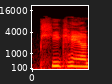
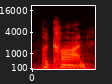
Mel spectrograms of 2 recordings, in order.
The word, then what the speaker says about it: pecan: Although there was a study done by the Georgia Pecan Shellers Association, and 70% of Americans say pecan. Do they? Yes. It's a regional thing.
